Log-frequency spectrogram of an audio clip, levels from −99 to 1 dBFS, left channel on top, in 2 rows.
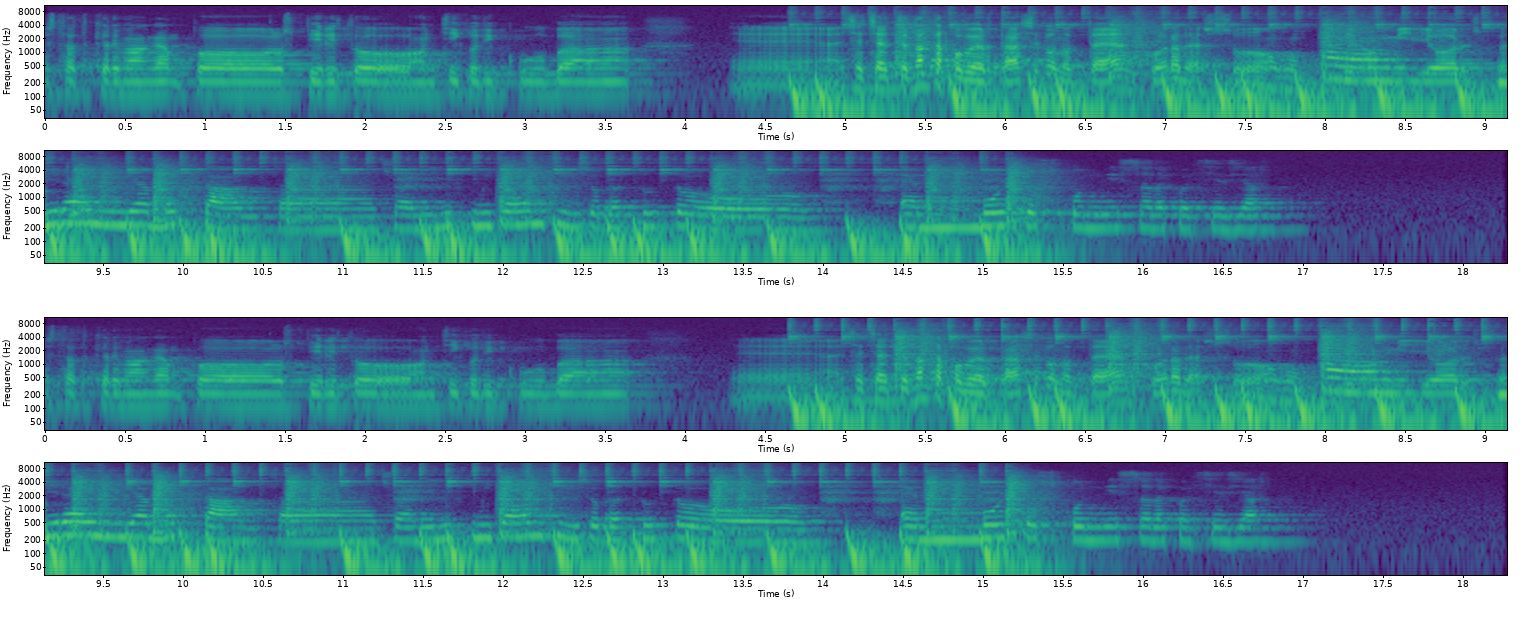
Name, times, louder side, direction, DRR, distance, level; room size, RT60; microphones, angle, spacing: voice 1, 0.0-3.7 4.3-9.4, left 3 dB, 50° left, 1.3 m, -35 dB
sound 1, 4.6-15.3, right 1 dB, 35° right, 2.4 m, -34 dB
voice 2, 8.0-8.6 9.1-14.0 14.5-16.8, right 1 dB, 20° right, 1.7 m, -35 dB
23.5 x 15.5 x 8.2 m
head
